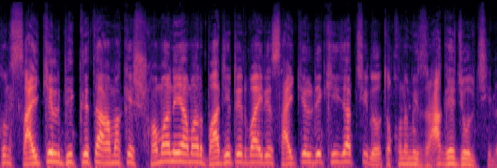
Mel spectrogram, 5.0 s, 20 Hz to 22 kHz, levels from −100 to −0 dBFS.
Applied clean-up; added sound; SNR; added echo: neural mask model RNNoise.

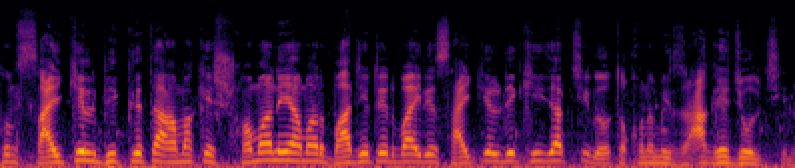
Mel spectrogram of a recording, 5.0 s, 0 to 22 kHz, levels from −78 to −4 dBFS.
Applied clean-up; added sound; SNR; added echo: none; Stream / Bird; 14 dB; none.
